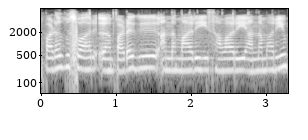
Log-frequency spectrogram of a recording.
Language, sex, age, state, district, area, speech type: Tamil, male, 30-45, Tamil Nadu, Cuddalore, rural, spontaneous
